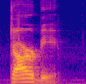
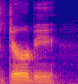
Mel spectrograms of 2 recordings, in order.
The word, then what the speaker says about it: Derby: So, Darby. It's spelt Derby. It's the same word as Derby, but the English pronounce it Darby.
